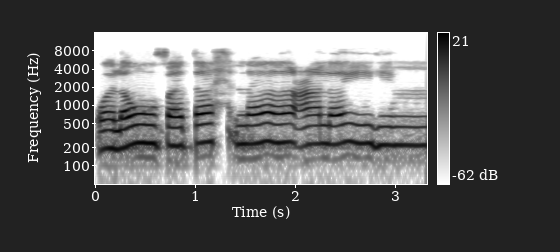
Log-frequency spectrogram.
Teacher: Hanya ainnya masih kurang pas ya. Terdengarnya masih mirip Hamzah. Coba dinaikkan lagi dari tengah tenggorokan.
